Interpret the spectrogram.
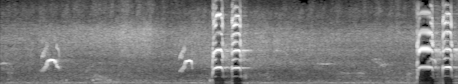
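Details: Free-flying cockatiels snacking on homegrown millet give loud, harsh, ringing calls in close pairs, with a couple of softer chirps between.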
